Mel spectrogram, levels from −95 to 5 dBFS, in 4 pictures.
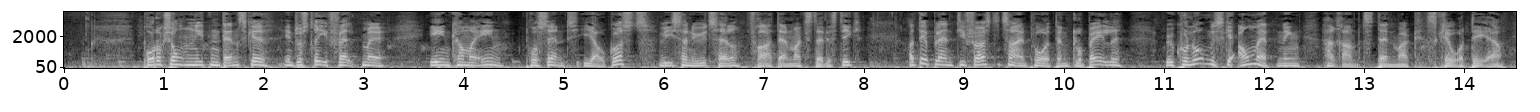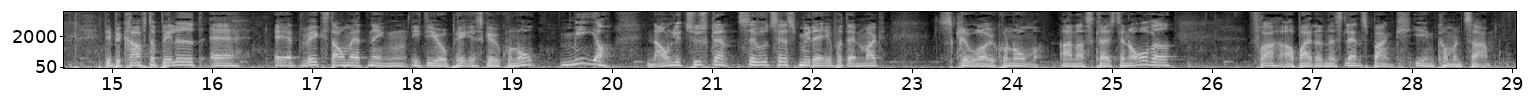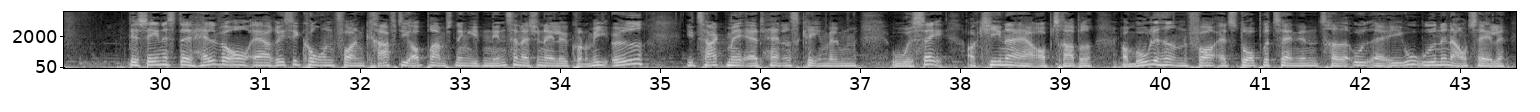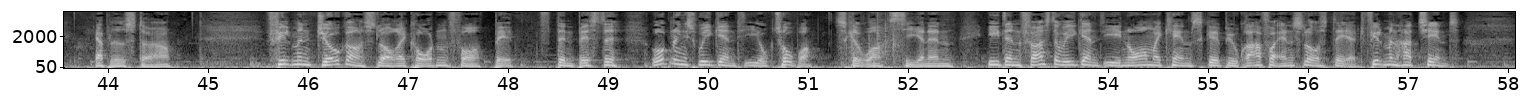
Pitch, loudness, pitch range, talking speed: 140 Hz, -18 LUFS, 120-165 Hz, 135 wpm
